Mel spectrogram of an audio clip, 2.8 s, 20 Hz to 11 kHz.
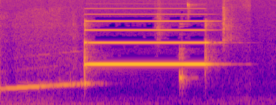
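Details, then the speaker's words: Defibrillator paddle function test on a corpuls3 with paediatric paddle adapters, 10 J selected and discharged into a test box: a rising charging whine, then a steady loud tone with short beeps as the shock is delivered. "Additionally, we can see on the monitor, that a shock has been successfully delivered."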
